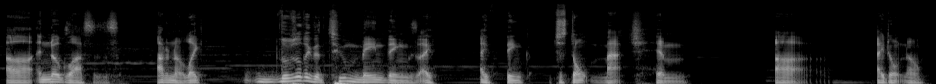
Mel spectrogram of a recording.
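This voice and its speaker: A man's voice: low-pitched, expressive, a little slow, pauses often. A man doing casual live-stream game commentary, rambling and thinking aloud as he chats with viewers. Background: faint game music.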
